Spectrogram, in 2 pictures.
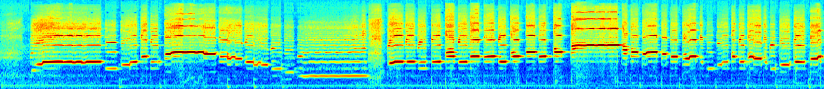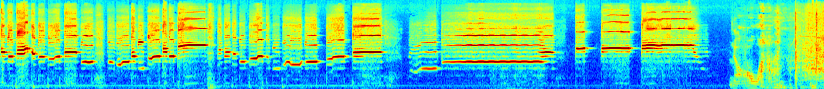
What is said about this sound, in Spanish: Y es un instrumento que es una flauta, pero no tiene orificios. No, pues. Y entonces las distintas notas se hacen solo con la intensidad del aire y suena así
